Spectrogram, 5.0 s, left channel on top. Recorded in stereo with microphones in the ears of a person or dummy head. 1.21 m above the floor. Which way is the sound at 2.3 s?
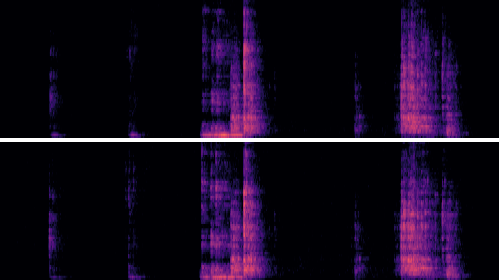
5° left (ahead or behind).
